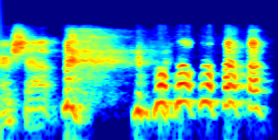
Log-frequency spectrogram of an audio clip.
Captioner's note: laughter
